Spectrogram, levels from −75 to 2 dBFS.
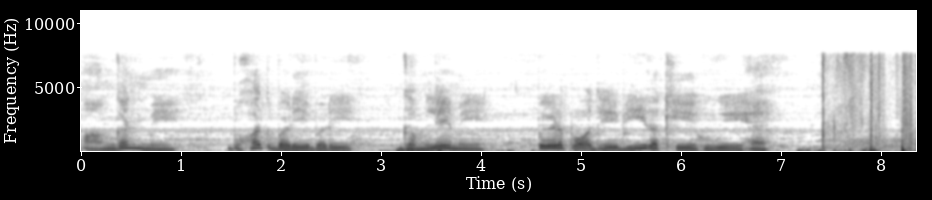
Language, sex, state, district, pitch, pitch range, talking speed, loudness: Hindi, female, Madhya Pradesh, Katni, 180 Hz, 170-200 Hz, 95 wpm, -22 LUFS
